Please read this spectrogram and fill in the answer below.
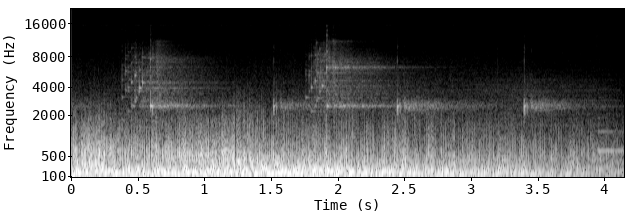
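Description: A deep rumble of a nuclear explosion sound effect, fading out, with a high ringing ping-like sound recurring a little over once a second.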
